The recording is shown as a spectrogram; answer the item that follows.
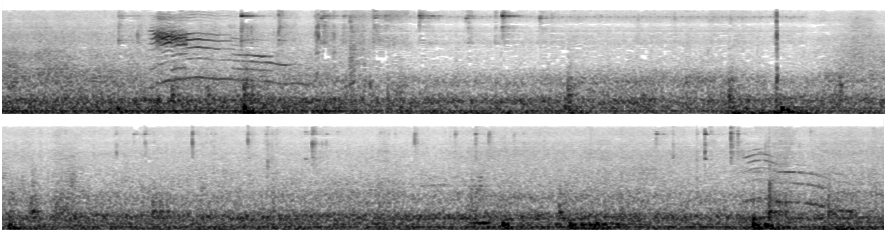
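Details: Six-week-old Siamese kittens giving thin, high mews that rise then fall, one near the start and another near the end, over a steady low hum with faint rustling and handling noise.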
